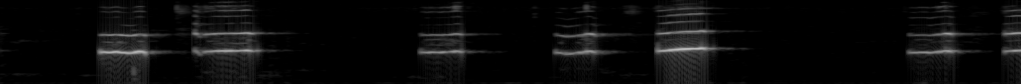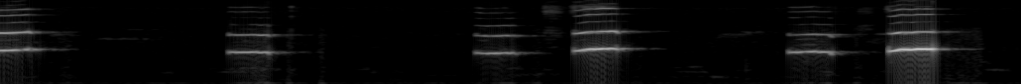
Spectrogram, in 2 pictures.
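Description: A cockatiel gives short whistled notes, mostly in pairs, the second often rising and louder.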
